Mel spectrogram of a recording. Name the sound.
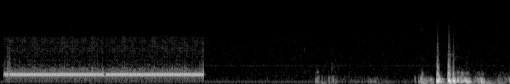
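telephone call ringing tone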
